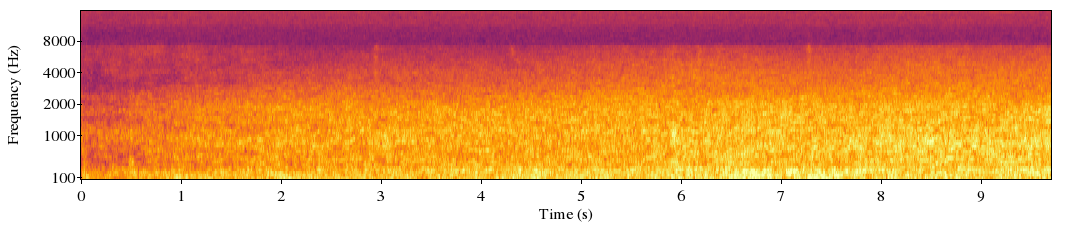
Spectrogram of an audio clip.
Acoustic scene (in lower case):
residential area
